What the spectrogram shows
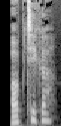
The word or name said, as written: optiker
